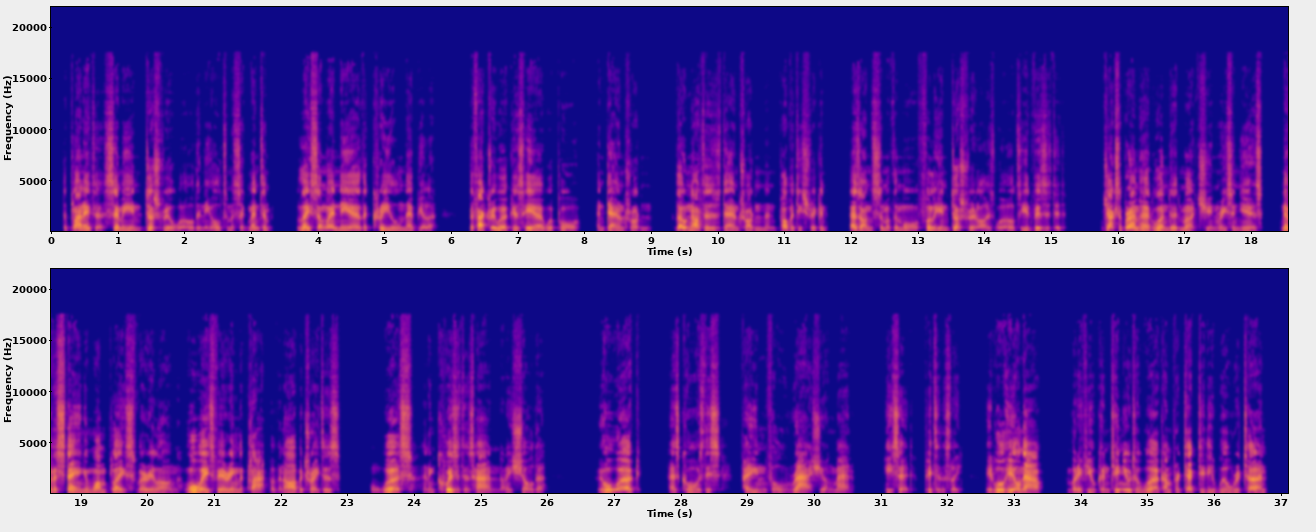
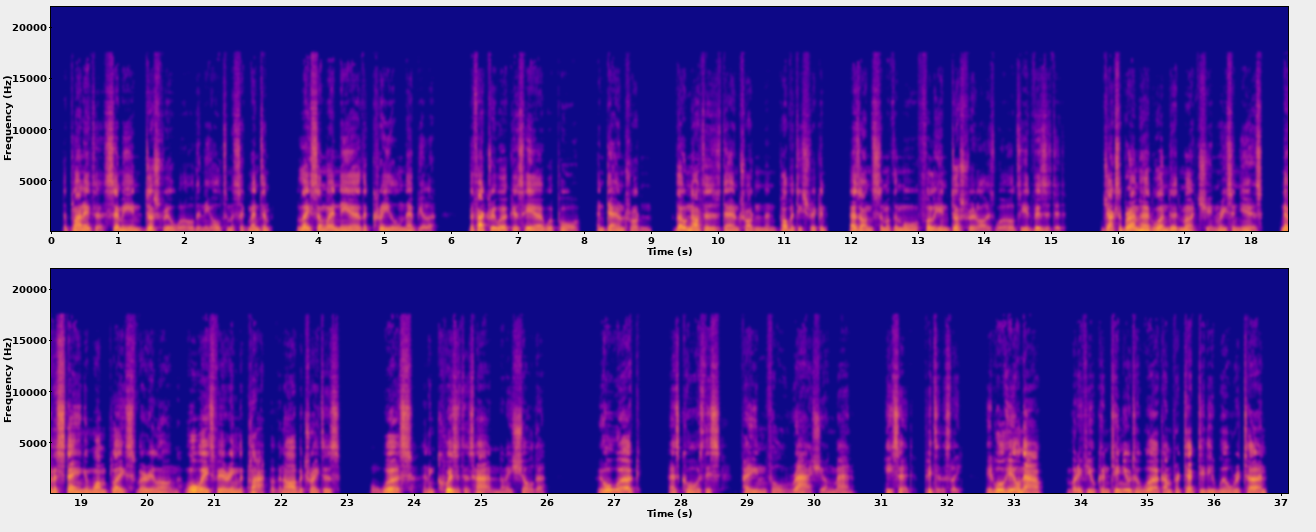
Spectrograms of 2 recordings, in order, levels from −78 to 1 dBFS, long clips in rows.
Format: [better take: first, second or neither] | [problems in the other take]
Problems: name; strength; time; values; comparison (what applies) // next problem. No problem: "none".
second | thin; somewhat; fading below 300 Hz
